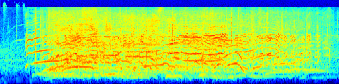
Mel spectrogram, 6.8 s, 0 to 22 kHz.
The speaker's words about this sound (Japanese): シマウマ魔術師は3つ数えて手を振ると何もなかったはずの手に突然トランプが現れました観客は歓声を上げベルマン巡査も手が真っ赤になるほど拍手しています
